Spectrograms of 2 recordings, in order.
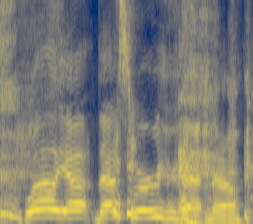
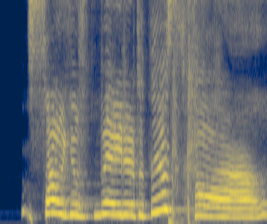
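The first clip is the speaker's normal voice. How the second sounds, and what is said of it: Character voice for a snake creature. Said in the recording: “do a voice for it? ... That's the voice we're doing, folks.”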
